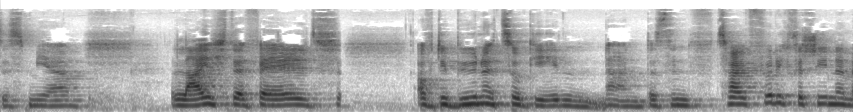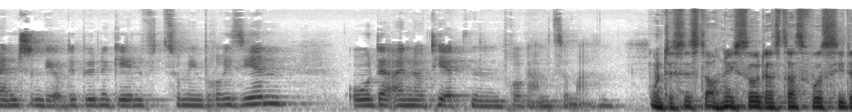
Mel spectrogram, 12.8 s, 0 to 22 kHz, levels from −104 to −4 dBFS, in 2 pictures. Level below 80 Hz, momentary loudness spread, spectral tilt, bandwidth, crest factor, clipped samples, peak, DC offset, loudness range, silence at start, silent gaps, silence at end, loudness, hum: -58 dBFS; 18 LU; -4 dB/octave; 16.5 kHz; 20 dB; under 0.1%; -6 dBFS; under 0.1%; 9 LU; 0 s; none; 0 s; -26 LUFS; none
